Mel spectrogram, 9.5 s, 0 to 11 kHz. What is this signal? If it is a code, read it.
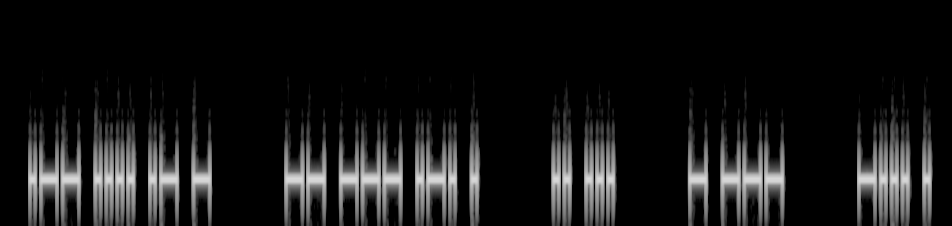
Morse code, heard as a keyed tone, about 22 wpm, 700 Hz. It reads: WHAT MORE IS TO BE
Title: 2x Word-Spacing - Sentences from Top 500 Words - 22wpm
